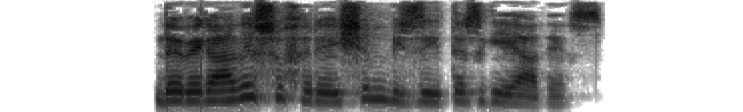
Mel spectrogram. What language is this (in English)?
Catalan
